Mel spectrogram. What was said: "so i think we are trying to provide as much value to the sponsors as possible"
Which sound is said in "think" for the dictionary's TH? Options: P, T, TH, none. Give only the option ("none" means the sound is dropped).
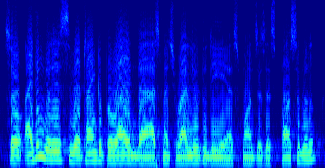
T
